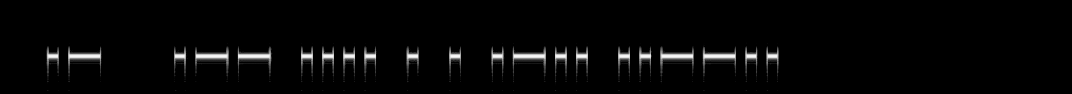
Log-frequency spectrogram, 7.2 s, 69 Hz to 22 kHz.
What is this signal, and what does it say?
Morse code, heard as a keyed tone, about 17 wpm, 700 Hz. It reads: A WHEEL?
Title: Sentences from Top 1000 Words - Review Part 3 - 17wpm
